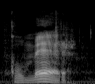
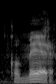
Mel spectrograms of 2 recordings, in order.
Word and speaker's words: comer: So we have like comer, comer. We don't say comer, comer. The stress is on the syllable ending in the vowel and R.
